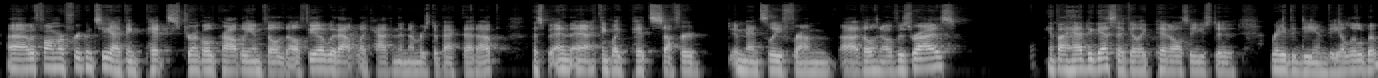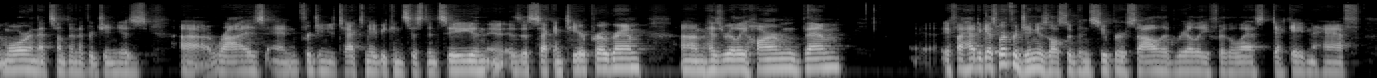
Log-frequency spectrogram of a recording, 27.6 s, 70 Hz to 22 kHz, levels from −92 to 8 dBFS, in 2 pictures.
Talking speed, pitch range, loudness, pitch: 210 wpm, 115-135 Hz, -24 LUFS, 120 Hz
